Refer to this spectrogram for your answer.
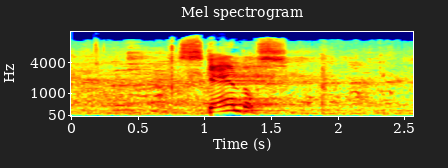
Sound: laughter

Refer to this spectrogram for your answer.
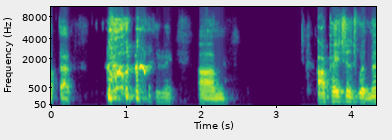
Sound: coughs

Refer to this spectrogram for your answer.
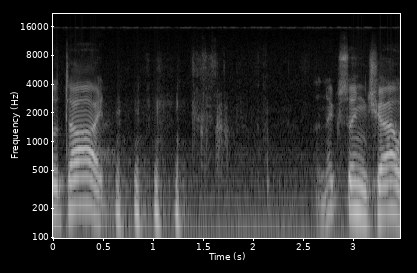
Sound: man laughs

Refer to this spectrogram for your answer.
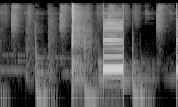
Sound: popping Sound

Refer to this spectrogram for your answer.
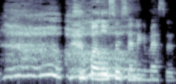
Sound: intense sighing

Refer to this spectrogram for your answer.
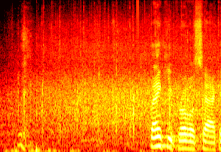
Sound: applause

